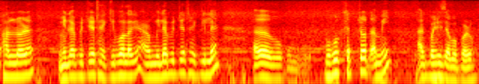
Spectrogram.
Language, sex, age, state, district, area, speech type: Assamese, male, 60+, Assam, Darrang, rural, spontaneous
